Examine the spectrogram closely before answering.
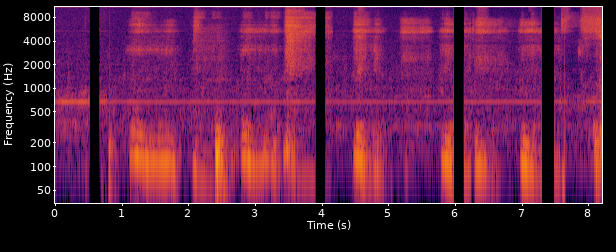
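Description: A kitten paws and thumps at a soft toy on a carpet.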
